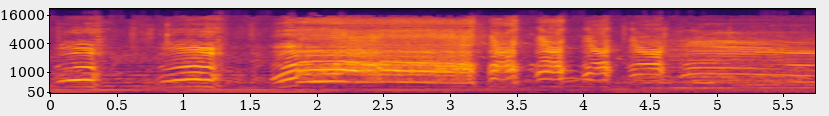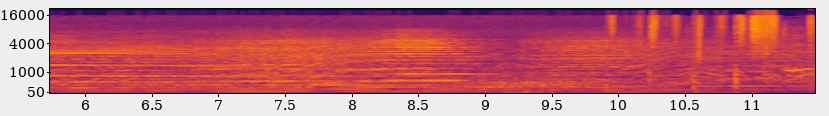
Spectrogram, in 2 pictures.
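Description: A man in a radio drama lets out drawn-out, pained cries and screams. Other voices and rumbling background noise run underneath, and the cries are loud at first before fading into murmuring voices.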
